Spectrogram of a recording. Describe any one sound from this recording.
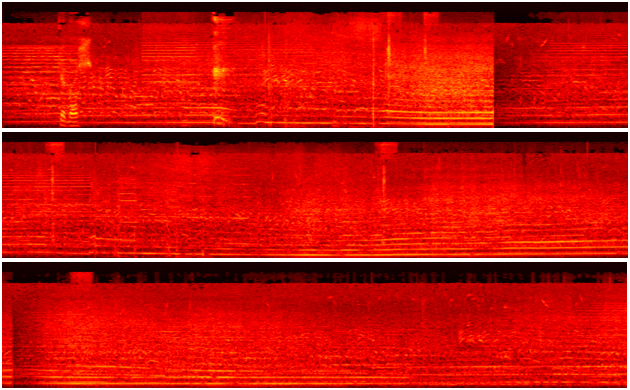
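A racing car's engine roars loudly, its pitch rising and falling as it speeds up and slows through the corners.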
